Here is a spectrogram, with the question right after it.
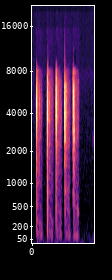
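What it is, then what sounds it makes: Glassy-sounding flint flakes. Thin flint or chert flakes and chips left over from arrowhead making at an old knapping site clink together five times in quick succession. Each clink is a short, bright, glassy tick with almost no ring, and the stone sounds like glass.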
